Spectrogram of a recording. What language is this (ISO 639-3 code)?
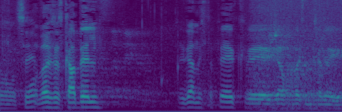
heb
